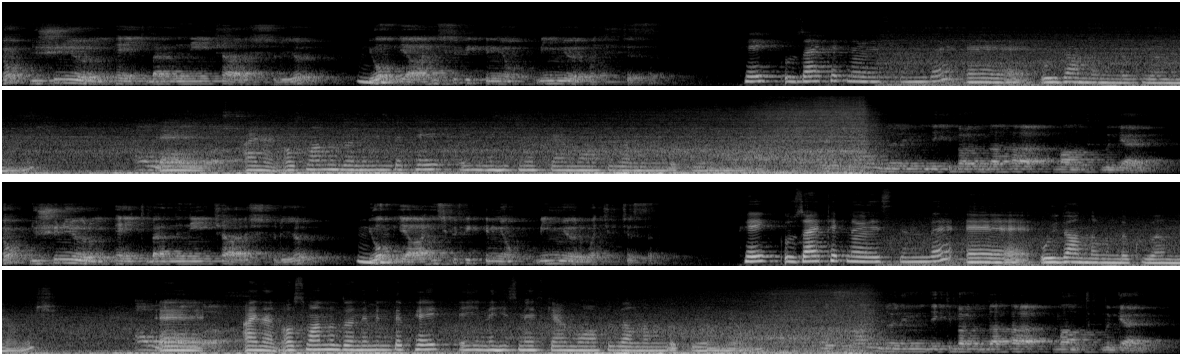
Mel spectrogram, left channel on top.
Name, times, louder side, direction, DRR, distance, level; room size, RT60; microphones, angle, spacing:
voice 1, 0.0-3.0 3.7-6.5 13.1-14.0 19.9-23.3, right 1 dB, 50° right, -4 dB, 2.0 m, -32 dB
voice 2, 3.5-3.9 7.4-12.3 12.9-13.0 13.4-13.8 14.2-19.4, right 4 dB, 85° right, 11 dB, 0.5 m, -26 dB
sound 1, 8.7-20.4, equal, 85° left, 3.8 m, -29 dB
19.0 x 19.0 x 2.5 m, 1.2 s
head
